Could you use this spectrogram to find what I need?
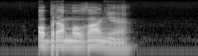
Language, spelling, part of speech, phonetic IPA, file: Polish, obramowanie, noun, [ˌɔbrãmɔˈvãɲɛ], Pl-obramowanie.ogg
